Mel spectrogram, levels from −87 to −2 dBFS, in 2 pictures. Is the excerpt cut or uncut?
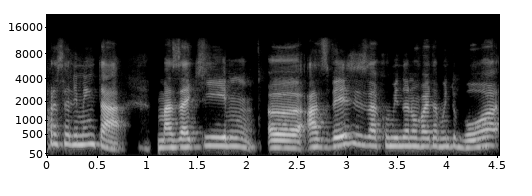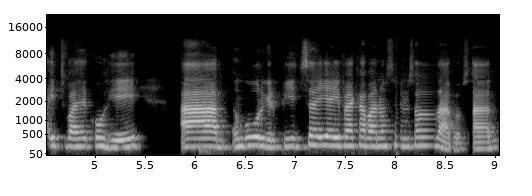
uncut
